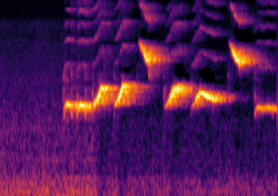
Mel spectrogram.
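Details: Greater green leafbird song used to provoke aggression in a less aggressive bird: loud, clear whistled phrases, slurred and rising, with a few higher sweeping notes, over faint low background noise.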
